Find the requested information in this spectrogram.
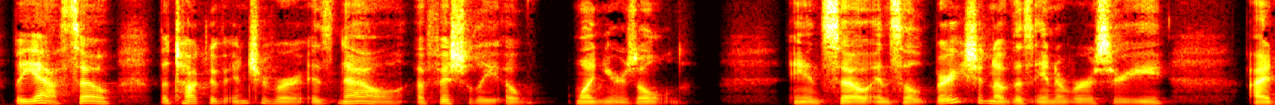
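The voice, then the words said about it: Hoarse, raspy voice. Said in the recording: “my voice is pretty hoarse today, a little more raspier than usual”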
